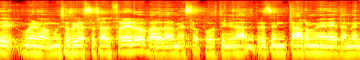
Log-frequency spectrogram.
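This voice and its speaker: A man speaks with an Italian-Swiss accent. His voice is at a medium pitch. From Italian-speaking Switzerland. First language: Italian (speaking Spanish). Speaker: general surgeon. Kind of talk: interview. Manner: halting, many repetitions.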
